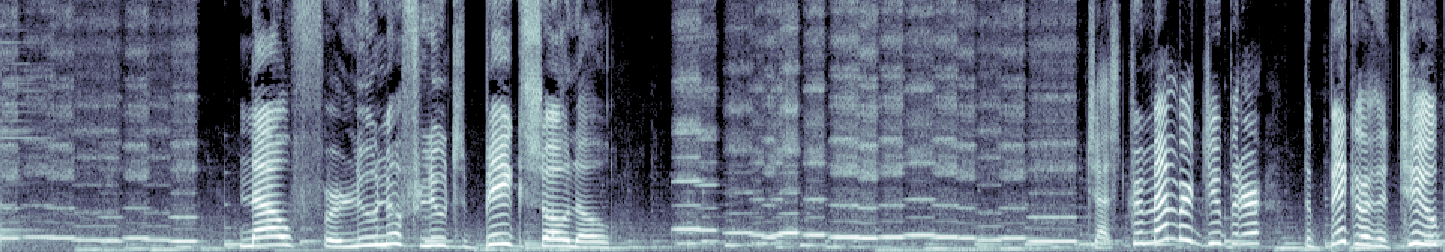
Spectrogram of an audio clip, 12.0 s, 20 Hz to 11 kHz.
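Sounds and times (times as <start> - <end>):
pan flute solo: 0.0 - 1.7, 5.6 - 9.1
soft lower accompaniment: 0.0 - 12.0.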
